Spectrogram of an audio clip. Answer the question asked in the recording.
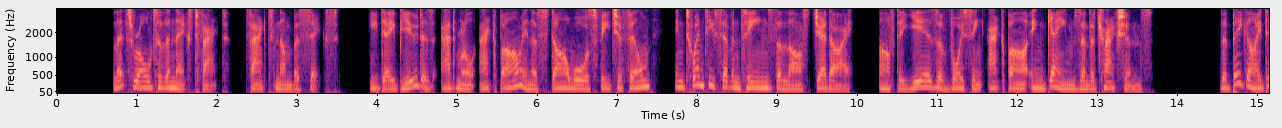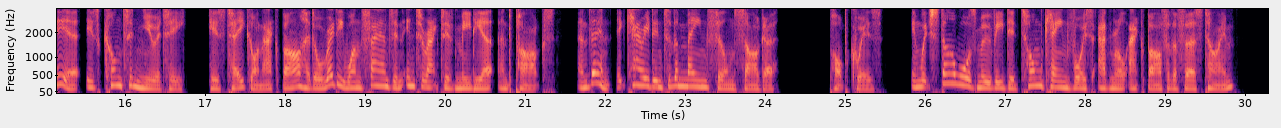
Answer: Correct answer. The Last Jedi.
